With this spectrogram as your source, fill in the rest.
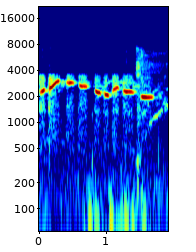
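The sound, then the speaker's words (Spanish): A person whistles a short, wavering melody, the pure tone sliding between notes in a series of phrases, with faint low background noise and no speech. “¿Es el silbidito?”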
